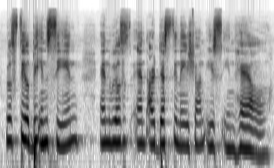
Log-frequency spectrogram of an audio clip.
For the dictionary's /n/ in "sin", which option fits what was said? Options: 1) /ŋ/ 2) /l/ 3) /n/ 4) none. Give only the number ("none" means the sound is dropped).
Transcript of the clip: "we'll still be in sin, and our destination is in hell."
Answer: 2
